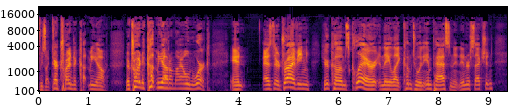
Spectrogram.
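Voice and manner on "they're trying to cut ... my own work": irate, fed-up, angry rant. Recapping a scene where a man fumes while driving, retelling an angry rant. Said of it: "he's like getting all pissed off".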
